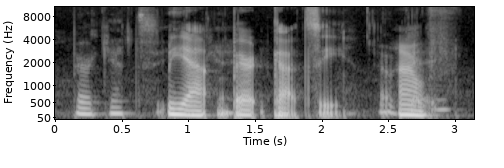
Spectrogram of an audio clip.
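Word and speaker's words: Gargatze: But I think it's Bargatze. Bargatze.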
